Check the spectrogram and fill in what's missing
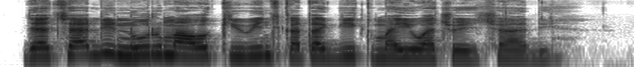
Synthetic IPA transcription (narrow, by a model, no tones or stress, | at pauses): d͡ʒat͡ʃaɗinuɾmaɔkiwiɲd͡ʒkataɡikmaiwat͡ʃɔɛt͡ʃaɗi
